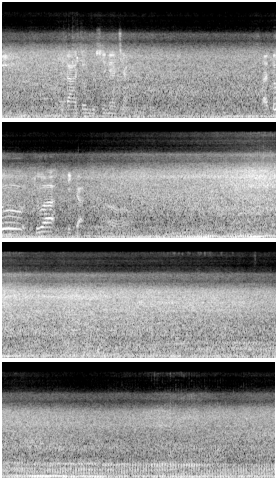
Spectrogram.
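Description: Motorbikes buzz past.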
